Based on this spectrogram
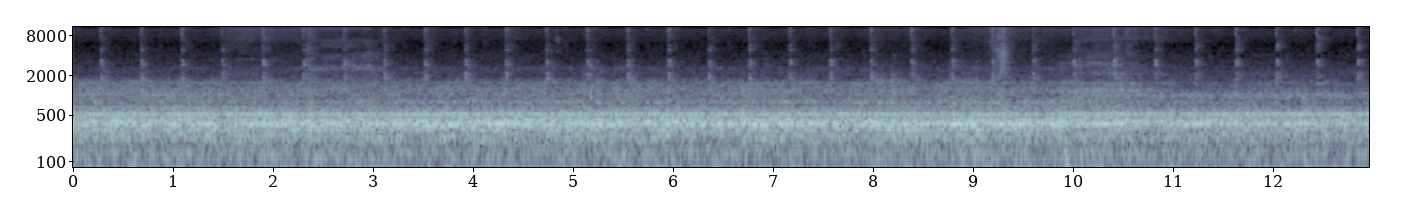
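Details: MW Power MW-SC6B battery charger on a 12V AGM battery in 24V recondition mode: steady fast ticking about two clicks a second over a low hum as the charger pulses too high a voltage and current into the battery.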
